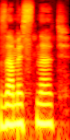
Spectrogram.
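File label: "zamestnať", Slovak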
